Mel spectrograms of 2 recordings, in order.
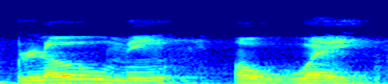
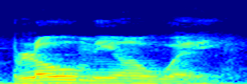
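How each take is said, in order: First: "Blow me away" drawn out in separate parts; slow it down, pausing after "Blow me"; careful, slow teaching pace for "Blow me away"; slow repetition. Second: Said in the usual way. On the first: Shown as a demonstration. Teacher repeats phrase slowly for learners.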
